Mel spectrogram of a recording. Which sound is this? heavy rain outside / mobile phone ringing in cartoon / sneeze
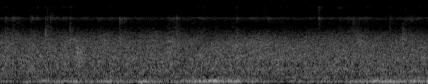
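heavy rain outside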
